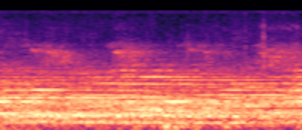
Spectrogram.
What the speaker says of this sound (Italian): in sottofondo si sente il suono delle campane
